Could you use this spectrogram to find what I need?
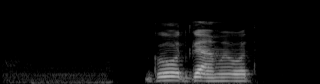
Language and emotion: Russian, neutral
